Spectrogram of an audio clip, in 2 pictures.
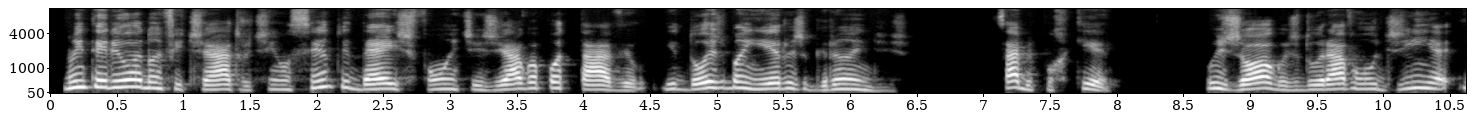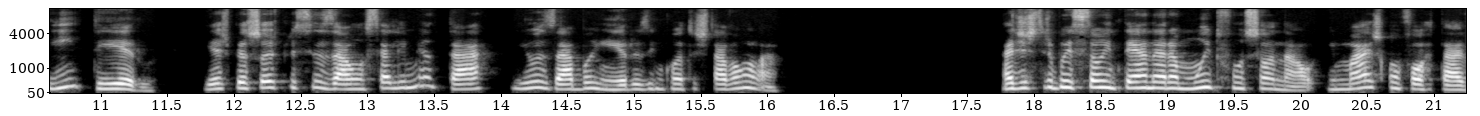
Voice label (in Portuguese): Audioguia; Coliseu; Interior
